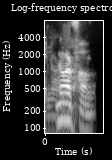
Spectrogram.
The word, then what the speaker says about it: Norfolk: We should be pronouncing it the way that Virginia pronounces it because that's the proper way to pronounce it.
